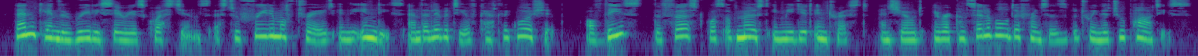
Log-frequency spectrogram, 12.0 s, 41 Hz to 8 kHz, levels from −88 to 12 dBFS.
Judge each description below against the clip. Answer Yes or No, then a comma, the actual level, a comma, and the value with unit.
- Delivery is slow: No, average, 185 wpm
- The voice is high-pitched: Yes, high, 210 Hz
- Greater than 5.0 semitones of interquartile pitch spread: No, average, 4.2 semitones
